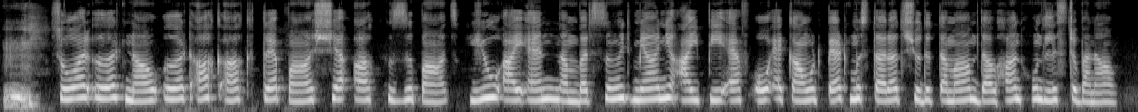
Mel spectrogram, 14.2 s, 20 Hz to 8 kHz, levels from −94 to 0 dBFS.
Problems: none marked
